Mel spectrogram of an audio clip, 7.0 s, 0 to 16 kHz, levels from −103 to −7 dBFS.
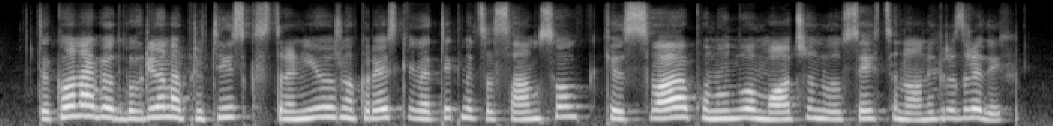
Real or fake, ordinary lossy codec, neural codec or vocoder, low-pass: fake; none; codec, 44.1 kHz, 2.6 kbps, SNAC; 14.4 kHz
